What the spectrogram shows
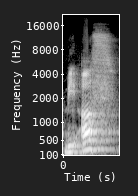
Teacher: صاد کی آواز سین کی طرح ہوتی ہے، مگر سین کی آواز باریک ہوتی ہے اور صاد کی آواز تھوڑی موٹی ہوتی ہے، یعنی اس کو فرق کریں گے سین سے، اس کو پڑھیں گے اس طرح، باس۔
